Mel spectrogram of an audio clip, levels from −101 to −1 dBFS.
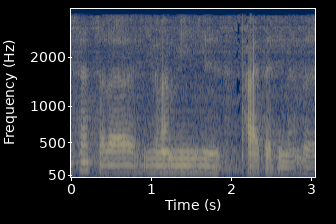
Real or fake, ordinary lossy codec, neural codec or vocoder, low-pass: fake; AAC, 16 kbps; codec, 16 kHz, 0.4 kbps, LongCat-Audio-Codec; 3.6 kHz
